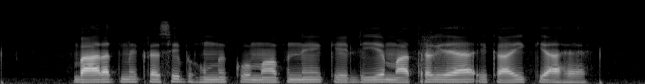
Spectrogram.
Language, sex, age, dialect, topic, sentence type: Hindi, male, 51-55, Kanauji Braj Bhasha, agriculture, question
